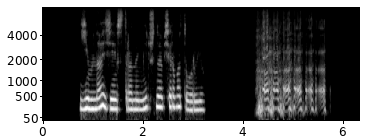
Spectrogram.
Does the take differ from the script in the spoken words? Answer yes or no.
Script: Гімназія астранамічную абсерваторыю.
no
